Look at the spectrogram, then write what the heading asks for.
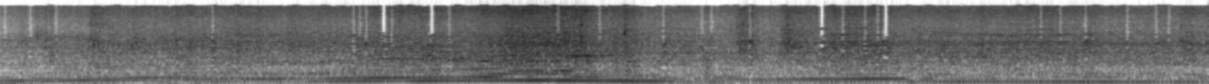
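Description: Car engine heard from inside the cabin, pulling in gear with its note rising steadily for about three and a half seconds, then dropping as the throttle is lifted and settling to a lower, steady note.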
